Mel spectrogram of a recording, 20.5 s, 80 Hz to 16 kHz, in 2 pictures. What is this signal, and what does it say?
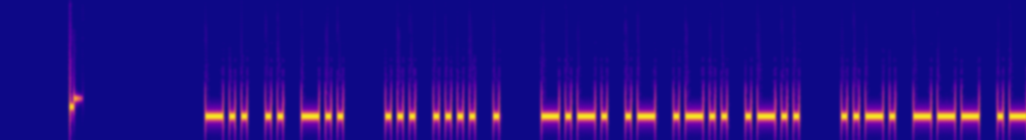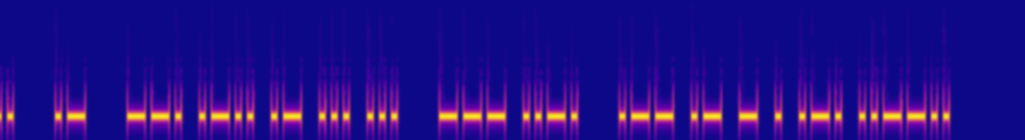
Morse code, heard as a keyed tone, about 20 wpm, 700 Hz. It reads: DID SHE CALL FOR A GLASS OF WATER?
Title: Sentences from Top 1300 Words 20wpm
